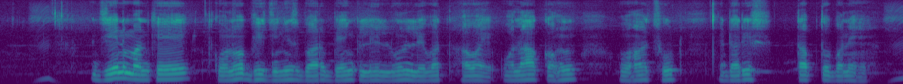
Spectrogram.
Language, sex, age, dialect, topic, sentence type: Chhattisgarhi, male, 18-24, Eastern, banking, statement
